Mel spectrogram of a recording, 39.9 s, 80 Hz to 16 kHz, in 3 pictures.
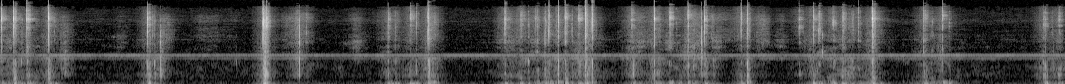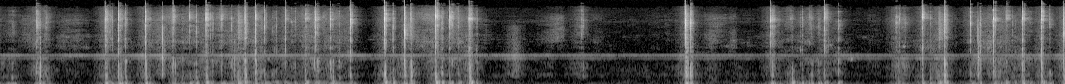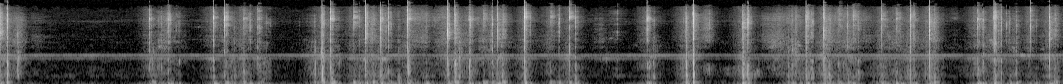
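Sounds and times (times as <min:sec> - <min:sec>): computer keyboard typing: 0:00.0 - 0:00.8, 0:01.8 - 0:02.1, 0:03.2 - 0:03.9, 0:04.8 - 0:05.5, 0:06.3 - 0:12.0, 0:13.0 - 0:19.4, 0:21.8 - 0:22.1, 0:22.9 - 0:26.9, 0:28.4 - 0:34.0, 0:34.6 - 0:39.9
faint steady high tone: 0:00.0 - 0:39.9.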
